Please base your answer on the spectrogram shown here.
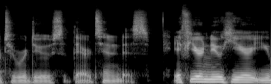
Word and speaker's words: tinnitus: Now, some pronounce it tinnitus. As an audiologist who trained at a major hospital in San Francisco, I learned that most doctors pronounce the word tinnitus.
